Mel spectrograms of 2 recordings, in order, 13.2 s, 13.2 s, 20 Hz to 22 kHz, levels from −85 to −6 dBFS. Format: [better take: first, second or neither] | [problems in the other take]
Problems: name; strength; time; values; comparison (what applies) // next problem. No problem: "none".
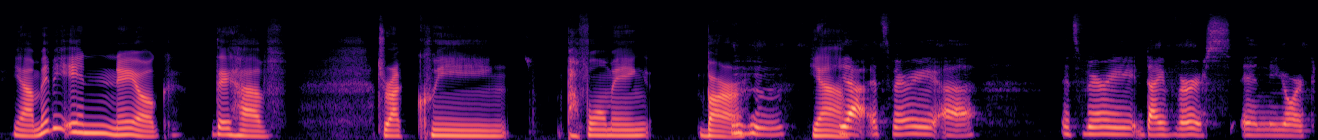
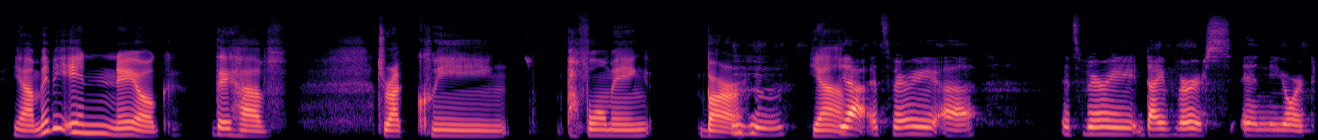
first | thin; somewhat; fading below 300 Hz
